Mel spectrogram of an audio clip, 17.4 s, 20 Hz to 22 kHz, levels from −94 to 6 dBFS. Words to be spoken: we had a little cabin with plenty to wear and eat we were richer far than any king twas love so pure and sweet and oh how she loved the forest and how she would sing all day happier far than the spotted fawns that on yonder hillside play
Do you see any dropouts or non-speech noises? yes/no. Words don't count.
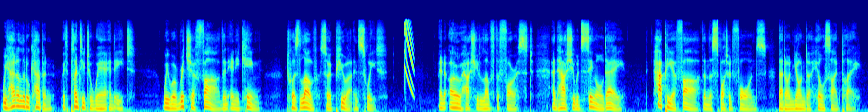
yes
